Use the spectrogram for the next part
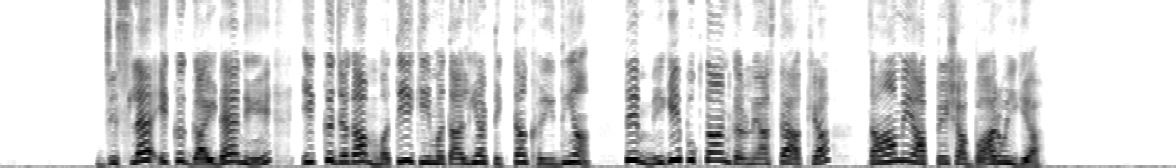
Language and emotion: Dogri, angry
